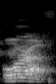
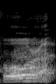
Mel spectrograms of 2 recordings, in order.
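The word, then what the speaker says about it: Oura: How do you say it? – It's Aura. – Aura. – It's like your aura.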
